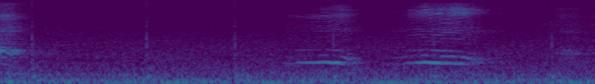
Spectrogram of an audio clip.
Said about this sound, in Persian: صبر کن عزیزم، صبر کن عزیزم، گریه نکن. الان لباساتو عوض میکنم، بعد برات یه قصه خوشگل میگم، باشه؟ گریه نکن دیگه، برات قصه میخوام بگم.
